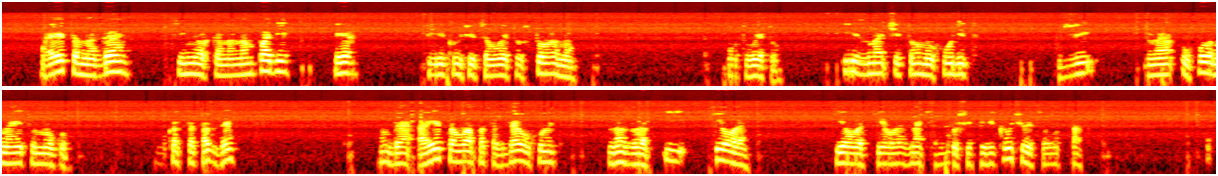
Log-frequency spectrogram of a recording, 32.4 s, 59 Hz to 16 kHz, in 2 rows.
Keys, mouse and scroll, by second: 2.1 KP_7, 3.8 r, 6.0-7.5 middle drag, 7.8-9.2 middle drag, 9.6 middle click, 11.7-12.7 middle drag, 13.5 g, 15.5-17.2 middle drag, 17.6 middle click, 18.8 scroll up 1, 19.0-20.8 middle drag, 21.5 click, 22.3 g, 24.6 click, 25.6 middle click, 27.5 r, 28.8 middle click, 29.7-30.8 middle drag, 32.0 click.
